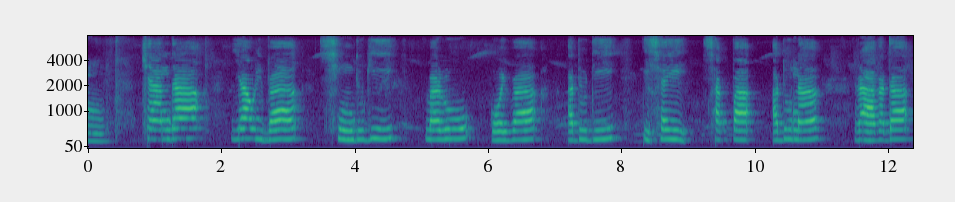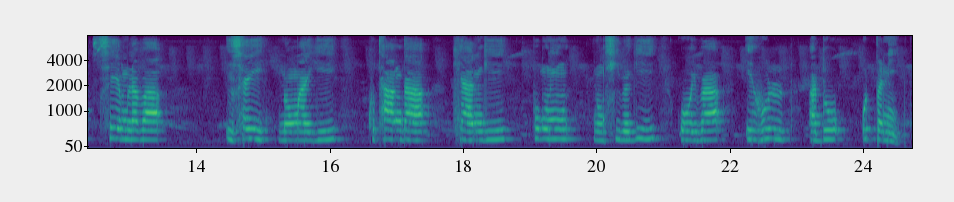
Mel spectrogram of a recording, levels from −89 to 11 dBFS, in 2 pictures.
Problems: none marked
